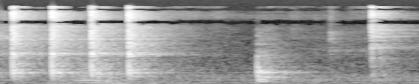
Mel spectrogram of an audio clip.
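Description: Metal spoon knocking against a plastic shaker cup, a quick run of about five sharp taps followed by two more single knocks, shaking thick pumpkin puree off the spoon into the cup.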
